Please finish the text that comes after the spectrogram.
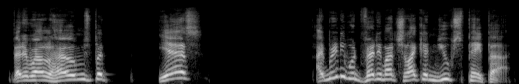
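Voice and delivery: high, loud call. A narrator's reading. Watson calls back to Holmes through the door, loud.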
